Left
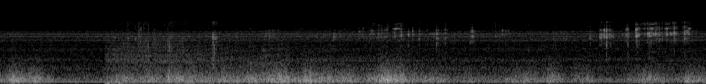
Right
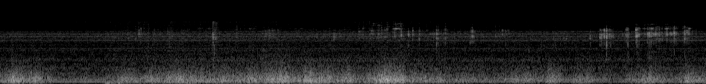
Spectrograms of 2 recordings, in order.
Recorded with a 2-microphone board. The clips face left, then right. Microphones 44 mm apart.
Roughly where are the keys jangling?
Left.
